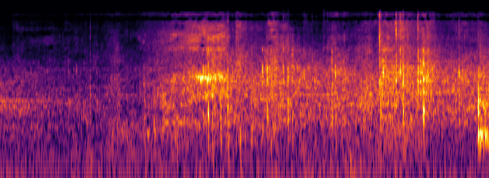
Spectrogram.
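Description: Ice skate blades scraping and carving on a rink, growing louder from about two seconds in as a skater closes in on the net. A few sharp clicks of hockey stick and puck come in the second half.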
